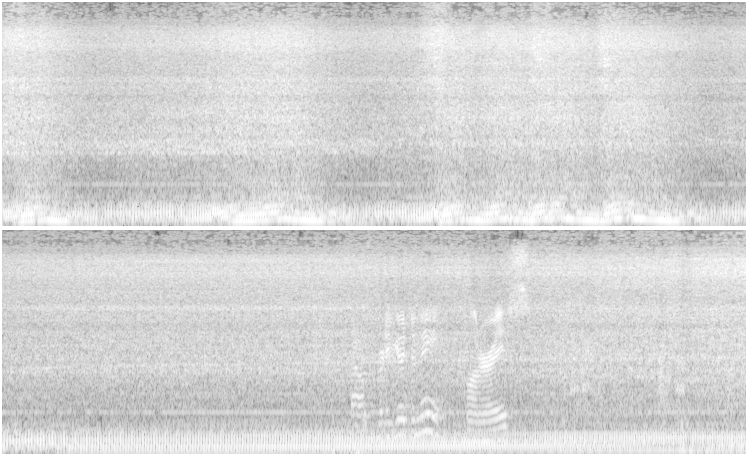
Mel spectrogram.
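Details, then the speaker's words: Turbo Civic on its first start after several tries: it catches, blips a few revs, then settles to a fairly steady idle with a faint ball-bearing turbo spooling whistle; sounds healthy. "You're knocking. That sound of that ball bearing turbo."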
